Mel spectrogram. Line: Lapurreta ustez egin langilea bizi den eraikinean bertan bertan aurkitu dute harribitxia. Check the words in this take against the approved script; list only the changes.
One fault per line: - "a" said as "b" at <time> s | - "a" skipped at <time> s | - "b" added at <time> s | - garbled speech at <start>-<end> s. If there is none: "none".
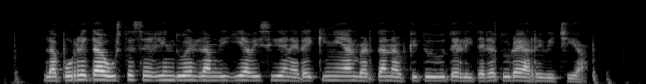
- "duen" added at 1.8 s
- "bertan" skipped at 4.0 s
- "literatura" added at 4.7 s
